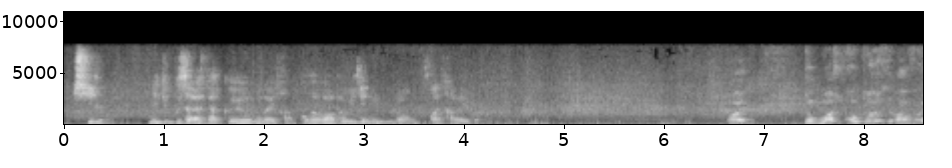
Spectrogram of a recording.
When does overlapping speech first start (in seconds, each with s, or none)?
none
